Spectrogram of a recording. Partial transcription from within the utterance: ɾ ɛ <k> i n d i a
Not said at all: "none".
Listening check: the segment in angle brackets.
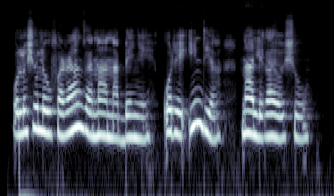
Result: ʔ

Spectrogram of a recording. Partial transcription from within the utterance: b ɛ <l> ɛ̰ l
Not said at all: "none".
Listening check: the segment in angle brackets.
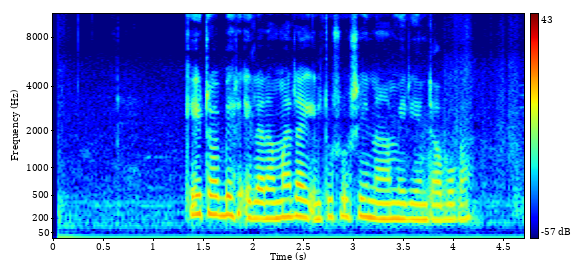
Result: ɾ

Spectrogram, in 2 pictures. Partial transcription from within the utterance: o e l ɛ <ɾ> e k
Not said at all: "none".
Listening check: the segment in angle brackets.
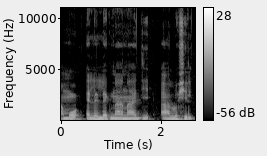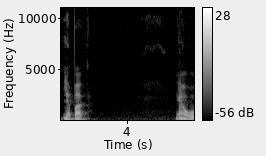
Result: l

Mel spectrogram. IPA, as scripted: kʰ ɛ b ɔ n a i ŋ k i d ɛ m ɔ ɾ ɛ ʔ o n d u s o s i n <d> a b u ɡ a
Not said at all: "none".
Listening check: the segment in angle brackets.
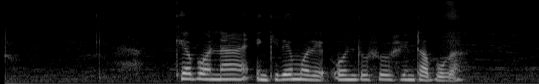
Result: t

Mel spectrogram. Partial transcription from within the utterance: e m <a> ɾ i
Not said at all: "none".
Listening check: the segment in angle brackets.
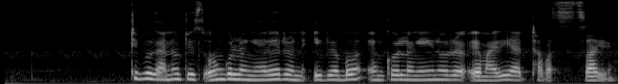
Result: a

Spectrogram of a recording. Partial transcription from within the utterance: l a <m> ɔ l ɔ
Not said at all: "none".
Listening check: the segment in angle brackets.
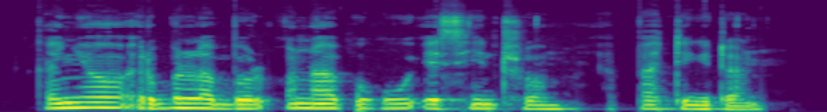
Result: b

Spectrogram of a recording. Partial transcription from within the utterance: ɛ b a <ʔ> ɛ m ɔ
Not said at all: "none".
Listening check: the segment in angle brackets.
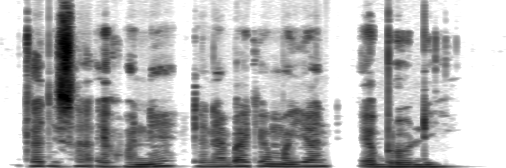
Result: k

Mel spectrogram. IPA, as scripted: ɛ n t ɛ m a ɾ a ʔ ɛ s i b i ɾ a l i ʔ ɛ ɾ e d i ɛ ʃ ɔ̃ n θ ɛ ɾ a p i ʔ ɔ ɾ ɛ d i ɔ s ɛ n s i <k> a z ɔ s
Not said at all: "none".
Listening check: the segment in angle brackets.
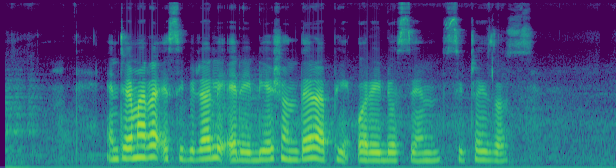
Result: t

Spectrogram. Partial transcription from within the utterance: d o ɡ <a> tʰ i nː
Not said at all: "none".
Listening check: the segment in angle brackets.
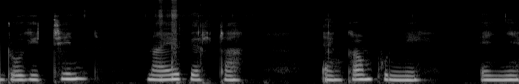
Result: i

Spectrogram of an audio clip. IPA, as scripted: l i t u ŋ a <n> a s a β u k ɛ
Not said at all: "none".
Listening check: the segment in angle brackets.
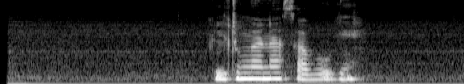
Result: n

